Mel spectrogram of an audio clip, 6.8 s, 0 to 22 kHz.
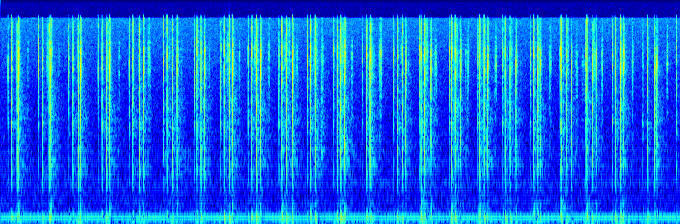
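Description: A medium hollow blue cardboard glasses mailer box printed "Happy to See You" is held open over the microphone while fingertips and nails rub and scratch its flaps and sides. Quick, irregular dry scratching strokes repeat at roughly three per second over a steady low hum near 113 Hz, each stroke dying away almost at once.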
